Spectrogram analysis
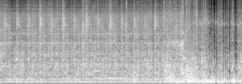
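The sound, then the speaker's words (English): A small red and white two-seat propeller plane's engine runs with a steady, low, throbbing drone, then swells into a louder, rougher roar for the last second or so. “Chad Cox is standing next to a red and white two-person plane.”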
